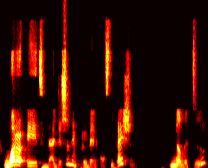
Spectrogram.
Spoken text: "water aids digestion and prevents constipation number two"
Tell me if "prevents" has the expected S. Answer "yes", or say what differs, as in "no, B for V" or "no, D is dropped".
no, S is dropped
